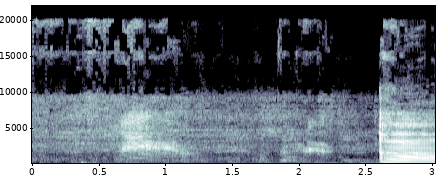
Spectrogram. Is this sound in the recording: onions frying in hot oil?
no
